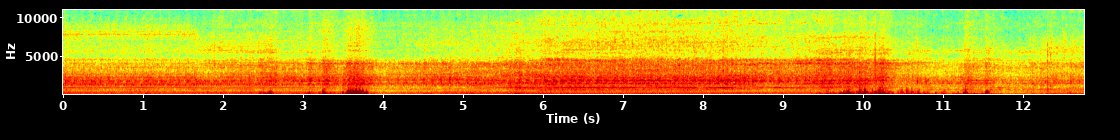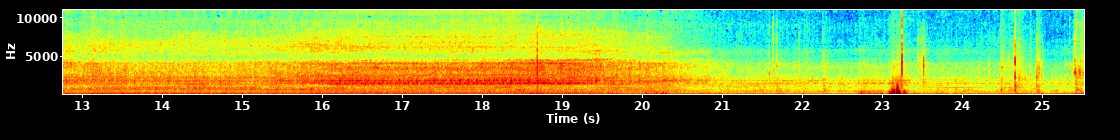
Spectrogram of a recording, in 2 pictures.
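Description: A car engine idling steadily, with a few knocks: about three seconds in, around ten seconds in, and near the end. The higher hiss over the idle drops away about twenty seconds in.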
